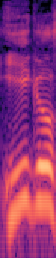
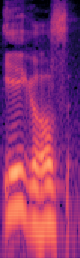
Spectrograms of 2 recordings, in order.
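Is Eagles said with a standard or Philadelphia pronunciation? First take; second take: standard; Philadelphia. First: It is said with a standard pronunciation. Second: It is said with a Philadelphia local pronunciation.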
